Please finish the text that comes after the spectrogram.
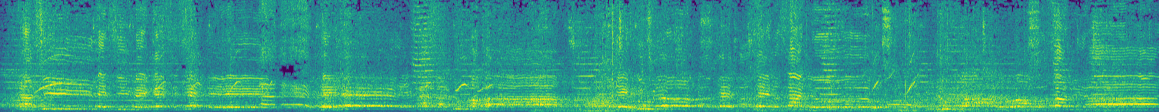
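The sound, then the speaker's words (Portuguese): A large crowd of Argentine football fans sings a rhythmic chant together, loud and steady throughout, with many voices blending into a sustained melodic roar. “E o maior clássico recente da torcida argentina é, com certeza, infelizmente,”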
